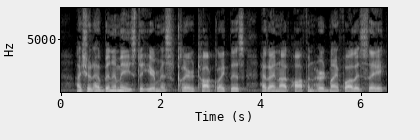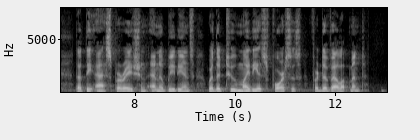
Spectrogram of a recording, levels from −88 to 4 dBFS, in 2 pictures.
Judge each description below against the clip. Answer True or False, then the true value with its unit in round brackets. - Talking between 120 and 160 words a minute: True (145 wpm)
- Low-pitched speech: True (90 Hz)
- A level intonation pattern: True (1.7 semitones)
